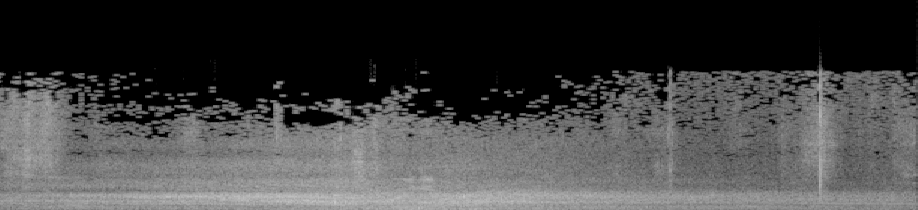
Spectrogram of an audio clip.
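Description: A road vehicle passing close by: a rushing traffic noise that swells to a peak about two seconds in and then fades away.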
